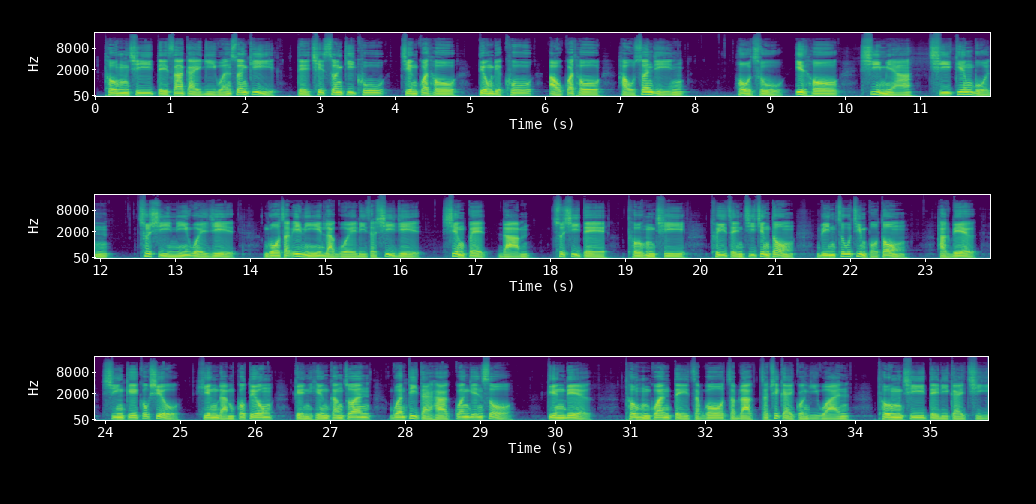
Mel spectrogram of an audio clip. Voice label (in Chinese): 台語; 有聲公報; 市議員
